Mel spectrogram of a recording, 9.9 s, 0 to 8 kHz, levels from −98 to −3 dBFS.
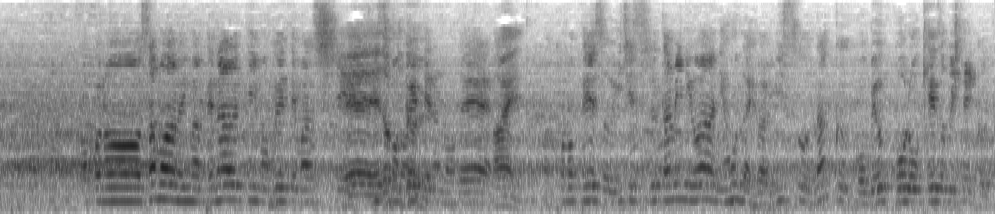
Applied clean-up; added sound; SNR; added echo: none; none; none; reverberation time 0.2 s.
